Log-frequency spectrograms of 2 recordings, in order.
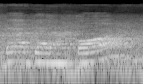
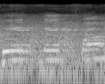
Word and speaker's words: BPOM: Dalam pengucapan BPOM yang benar itu adalah badan pom atau BPOM bukan BP POM ya.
